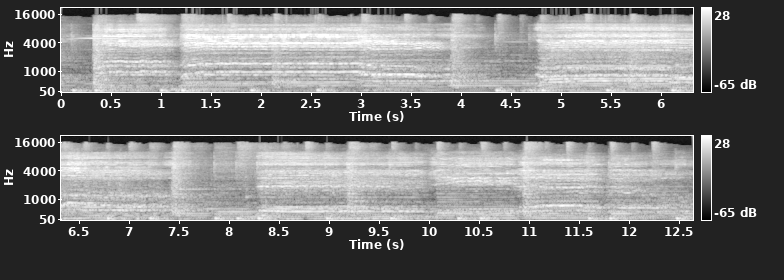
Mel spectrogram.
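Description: Live gospel music: sung lead and choir-style backing vocals holding long notes in harmony over a band with a drum kit keeping a steady beat.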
